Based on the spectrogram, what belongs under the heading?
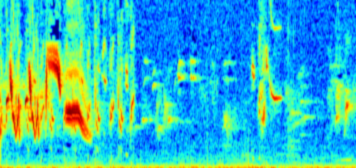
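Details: A caged European goldfinch, kept for breeding goldfinch-canary mules with a female canary, gives a fast, high, tinkling twitter of varied liquid notes for just over a second, then a few scattered softer chirps.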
